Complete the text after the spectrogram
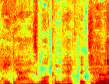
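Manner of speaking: whispered voice. Retelling recording a first video at home, imitating own past whisper. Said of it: "hears me whispering".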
